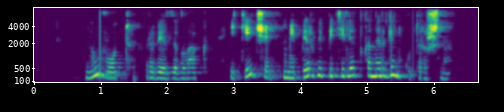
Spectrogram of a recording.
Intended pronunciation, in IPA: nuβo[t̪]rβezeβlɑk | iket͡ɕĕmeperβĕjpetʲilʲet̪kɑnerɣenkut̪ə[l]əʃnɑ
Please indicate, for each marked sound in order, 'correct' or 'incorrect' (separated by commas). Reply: correct, incorrect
